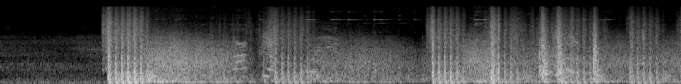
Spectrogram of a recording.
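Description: A heavy machine gun fires loud bursts.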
